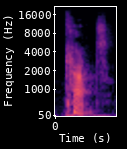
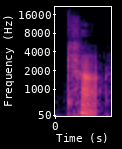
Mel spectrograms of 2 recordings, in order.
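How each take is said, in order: First: The word ends with a clear t. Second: The word ends with a glottal stop. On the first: "Most of the time we say" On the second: "if we are speaking quickly, we might say"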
